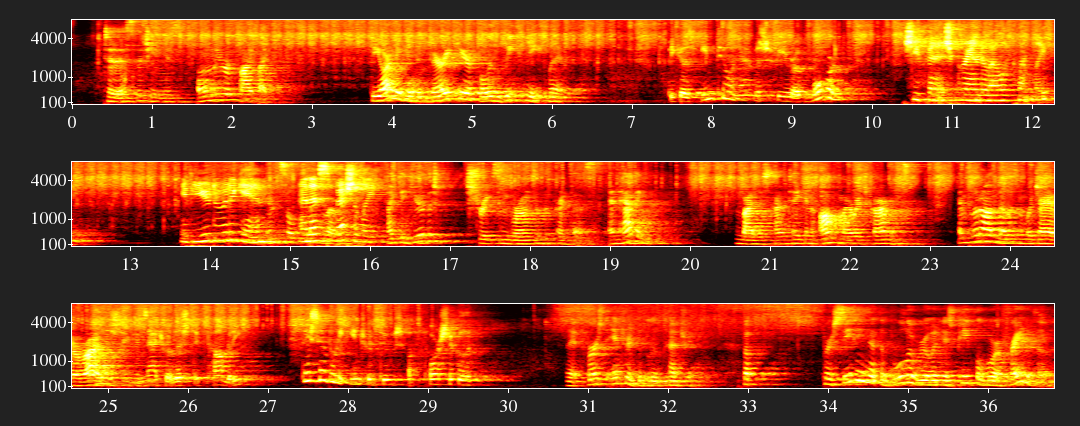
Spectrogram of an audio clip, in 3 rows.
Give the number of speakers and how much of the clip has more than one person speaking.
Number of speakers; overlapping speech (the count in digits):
4, about 6%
